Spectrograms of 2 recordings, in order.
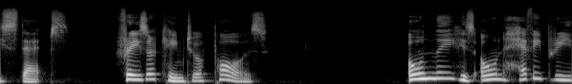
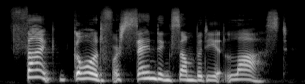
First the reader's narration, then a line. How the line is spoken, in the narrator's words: she cried passionately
